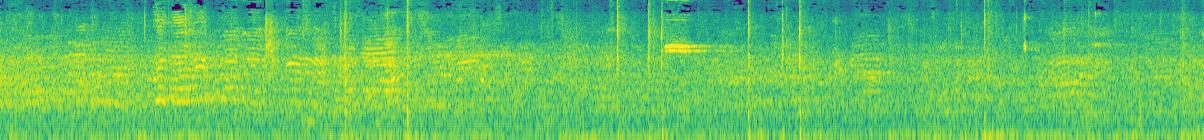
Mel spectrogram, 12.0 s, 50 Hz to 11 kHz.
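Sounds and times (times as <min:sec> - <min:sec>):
spectator chatter echoing: 0:00.0 - 0:12.0.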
